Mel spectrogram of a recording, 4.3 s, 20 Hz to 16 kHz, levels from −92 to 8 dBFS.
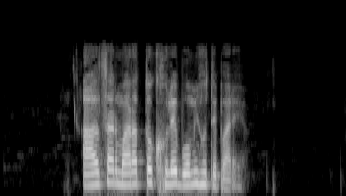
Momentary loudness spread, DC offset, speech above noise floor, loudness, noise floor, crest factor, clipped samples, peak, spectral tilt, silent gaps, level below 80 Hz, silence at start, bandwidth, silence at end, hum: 9 LU; under 0.1%; 73 dB; -17 LUFS; -89 dBFS; 18 dB; under 0.1%; -2 dBFS; -7.5 dB/octave; none; -58 dBFS; 1.05 s; 7.4 kHz; 1.35 s; none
